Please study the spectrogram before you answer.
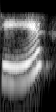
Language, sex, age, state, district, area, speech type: Kashmiri, female, 30-45, Jammu and Kashmir, Ganderbal, rural, conversation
